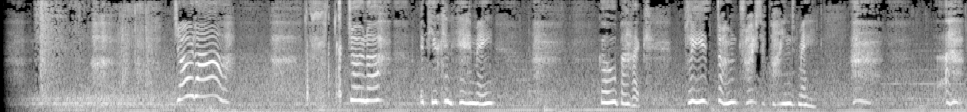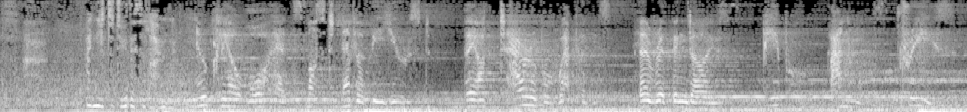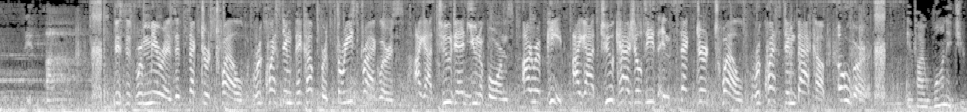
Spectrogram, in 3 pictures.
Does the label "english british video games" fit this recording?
Yes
